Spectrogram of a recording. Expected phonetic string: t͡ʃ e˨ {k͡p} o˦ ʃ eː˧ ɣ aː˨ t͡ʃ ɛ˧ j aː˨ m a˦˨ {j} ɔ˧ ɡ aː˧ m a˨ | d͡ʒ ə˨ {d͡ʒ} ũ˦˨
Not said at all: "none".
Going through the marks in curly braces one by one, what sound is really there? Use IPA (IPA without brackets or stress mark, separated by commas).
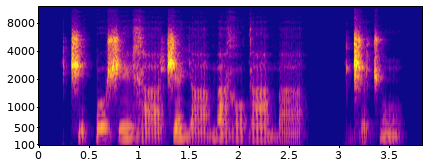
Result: k͡p, ɣ, t͡ʃ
